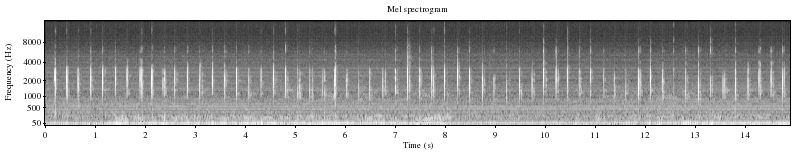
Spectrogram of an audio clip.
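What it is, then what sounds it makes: Dried soy chunks. Long nails scratch and pinch two small, solid, dry brown soy chunks. The result is an uneven run of sharp, dry clicks and ticks, about two per second, each bright and very brief, over a faint steady low hum.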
